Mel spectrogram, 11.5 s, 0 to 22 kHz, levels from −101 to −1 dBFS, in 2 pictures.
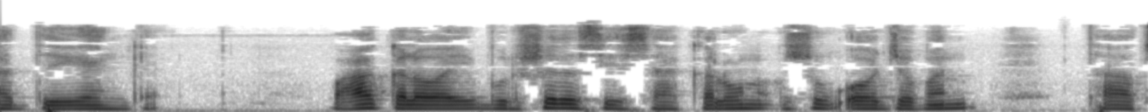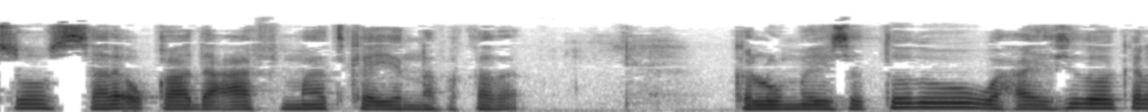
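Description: Transcoding between lossy codecs runs through the whole speech clip. Nothing is present above about 11.4 kHz, and the sound carries two different kinds of coding damage at once. The likely cause is a low-rate HE-AAC encode, around 32 kbit/s, later re-encoded as MP3 at roughly 48 kbit/s. The MP3 stage spent its bits reproducing the earlier artefacts and added its own, and the lowest bandwidth limit in the chain stayed in place.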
